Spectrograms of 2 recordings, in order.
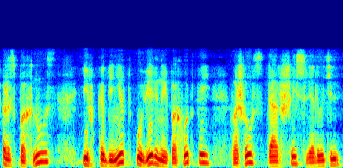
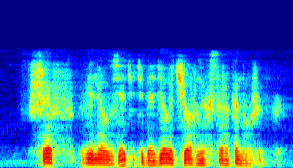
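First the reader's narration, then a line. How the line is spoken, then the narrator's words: Quiet. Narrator (Russian): сказал он негромко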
